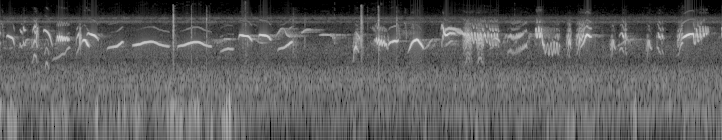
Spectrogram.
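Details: Natural birdsong lure for the kacer, or Oriental magpie-robin: long sweeping whistles and looping slurred notes, followed by denser chattering phrases, over a thin steady high tone.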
